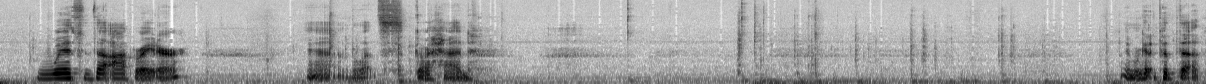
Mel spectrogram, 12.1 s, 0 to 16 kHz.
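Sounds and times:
low steady hum: 0:00.0 - 0:12.0
faint keyboard keystrokes: 0:07.3 - 0:11.2.

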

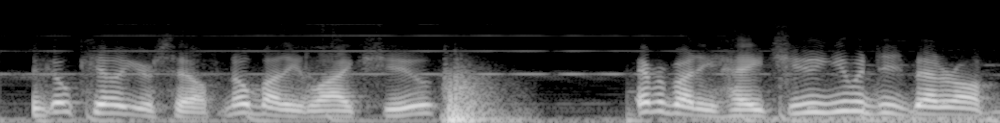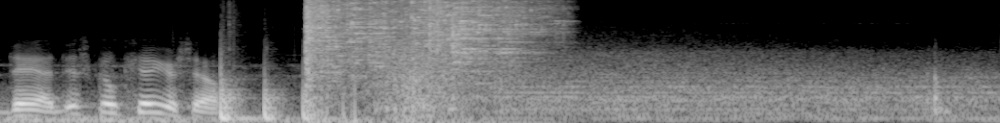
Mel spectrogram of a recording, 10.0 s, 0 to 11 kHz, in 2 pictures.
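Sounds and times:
glass window shattering: 0:06.5 - 0:07.9.

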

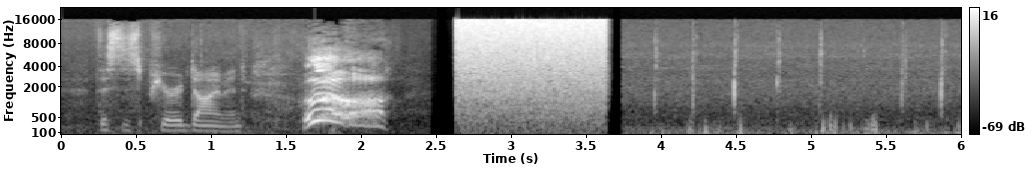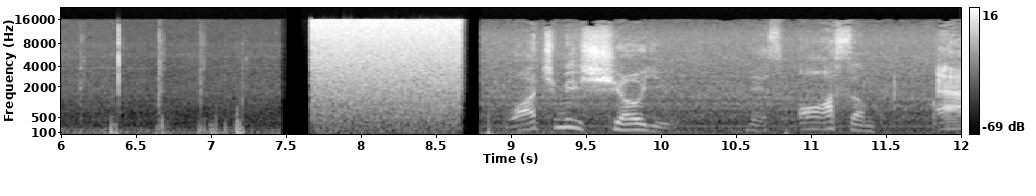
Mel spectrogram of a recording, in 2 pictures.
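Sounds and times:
tv static white noise: 0:02.6 - 0:03.7, 0:07.7 - 0:09.2
low thumps and clicks: 0:03.9 - 0:07.4.

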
